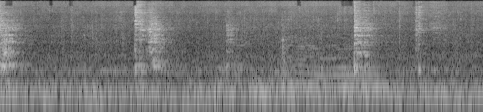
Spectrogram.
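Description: Garlic sizzles steadily in oil in a frying pan while a utensil stirs it in a few scraping strokes, close and alone with no talk.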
